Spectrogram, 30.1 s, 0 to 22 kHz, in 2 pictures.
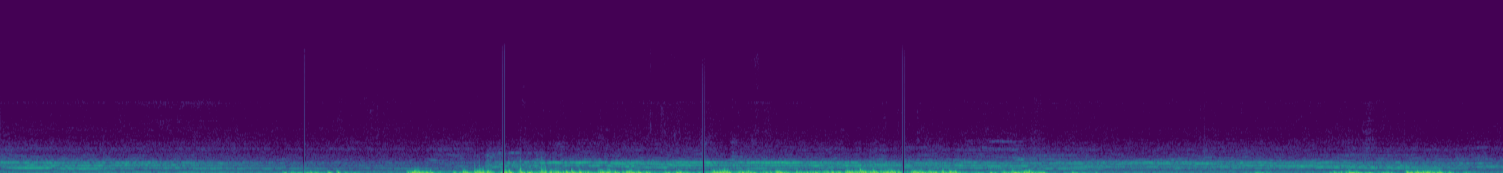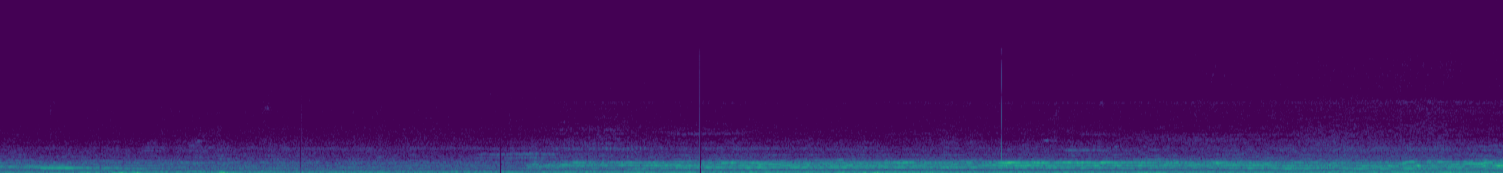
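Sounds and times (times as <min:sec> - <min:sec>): wind buffeting microphone: 0:02.6 - 0:11.4, 0:12.4 - 0:14.9.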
